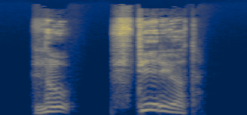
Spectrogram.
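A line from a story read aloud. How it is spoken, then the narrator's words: Exhaling. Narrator (Russian): выдохнул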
